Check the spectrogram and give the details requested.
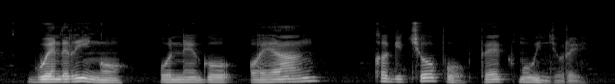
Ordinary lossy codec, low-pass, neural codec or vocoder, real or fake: none; 7.2 kHz; none; real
